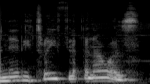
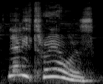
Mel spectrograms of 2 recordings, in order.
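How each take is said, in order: First: Said in the usual way. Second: Disbelieving squeal on NEARLY; incredulous, much higher. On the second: Real, not acted. To viewers about her long TikTok live, incredulous high repeat.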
